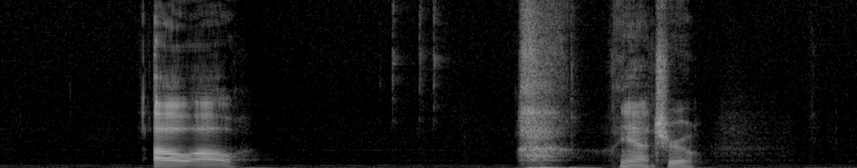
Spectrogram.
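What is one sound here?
A young woman speaks calmly through a microphone.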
